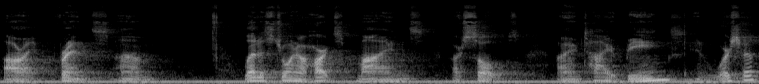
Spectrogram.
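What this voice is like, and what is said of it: Hoarse, fading voice. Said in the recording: “Dry mouth, right? ... Losing my voice”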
